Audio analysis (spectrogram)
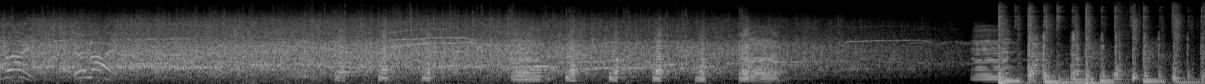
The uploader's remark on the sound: This superb DVD was recorded at the Shaftesbury Theatre, London. Sell-out 12 week run.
